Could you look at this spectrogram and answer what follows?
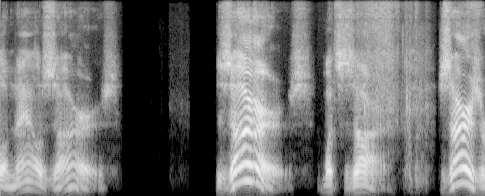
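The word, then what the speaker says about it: tsar: Zars. What's Zar? Zar is a Russian word. A Russian word. A Russian per word for what? That's their pronunciation of the word Caesar.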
